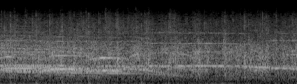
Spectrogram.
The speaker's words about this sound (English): All right, maybe if we give him a round of applause, he'll come join us.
